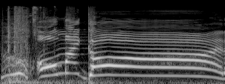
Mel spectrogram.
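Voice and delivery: long, loud, drawn-out shout; gasp, then scream it slowly; startled scream. Real, not acted. Gamer caught off guard, loud drawn-out scream.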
